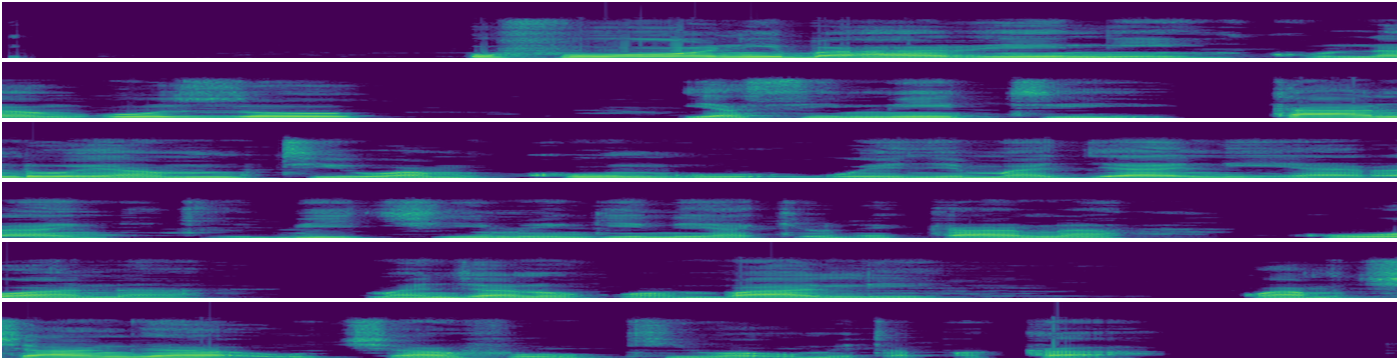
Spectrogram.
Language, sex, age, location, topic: Swahili, male, 36-49, Mombasa, agriculture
